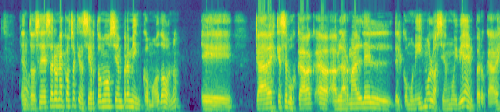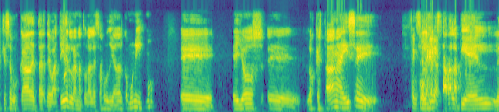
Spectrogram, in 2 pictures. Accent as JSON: {"language": "Spanish", "country": "Venezuela", "tie": "born or raised there", "said": "En cierto modo crecí en una familia de clase media en mi país, de valores hispanos, católicos, conservadores. Estuve en la universidad, la universidad donde yo estudié es una universidad latinoamericana, la Universidad Central de Venezuela."}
